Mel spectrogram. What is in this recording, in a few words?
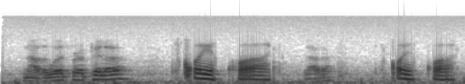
"pillow", Twana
